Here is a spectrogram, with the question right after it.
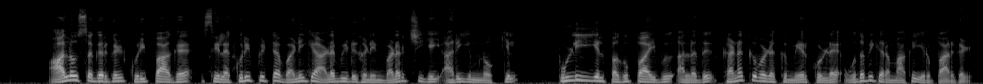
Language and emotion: Tamil, neutral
